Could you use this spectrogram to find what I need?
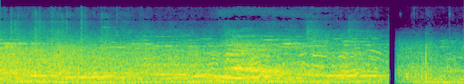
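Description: A crowd sings together in a large echoing hall.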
